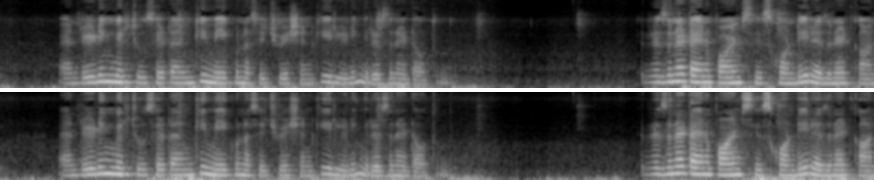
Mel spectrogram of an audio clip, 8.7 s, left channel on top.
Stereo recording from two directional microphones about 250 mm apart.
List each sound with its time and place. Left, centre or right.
0.6 s a woman's voice: centre
6.4 s a woman's voice: centre
7.9 s a woman's voice: right
8.2 s a woman's voice: centre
